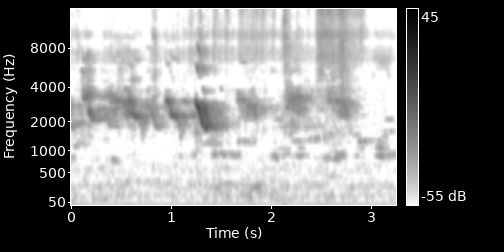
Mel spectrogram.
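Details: Large flock of black crows attacking food, angry calls: harsh, rasping caws repeated in irregular bursts about every half second, overlapping one another.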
